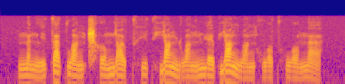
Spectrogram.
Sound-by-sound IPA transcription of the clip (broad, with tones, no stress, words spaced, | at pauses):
n̪a˨˩nli˦t̪ä˦ t̪wɑ˨˦ŋ ʈ͡ʂʰɤ˨˦mjɑ˨˦ʊ̯ t̪ʰi˨˦t̪ʰjɑ˥˨ŋɻwɑ˨˦ŋ n̪ɥɛ˨˦pjɑ˥˨ŋwɑ˨˩ŋ xwɔ˨˦t̪ʰwɔ˨˦ n̪ä˨˩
